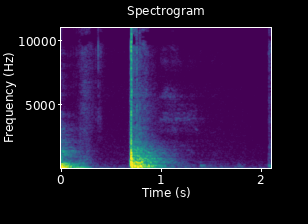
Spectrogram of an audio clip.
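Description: A single sharp knock about two-thirds of a second in, dying away over about half a second.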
